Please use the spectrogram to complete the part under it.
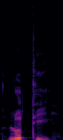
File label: "luti", Apatani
